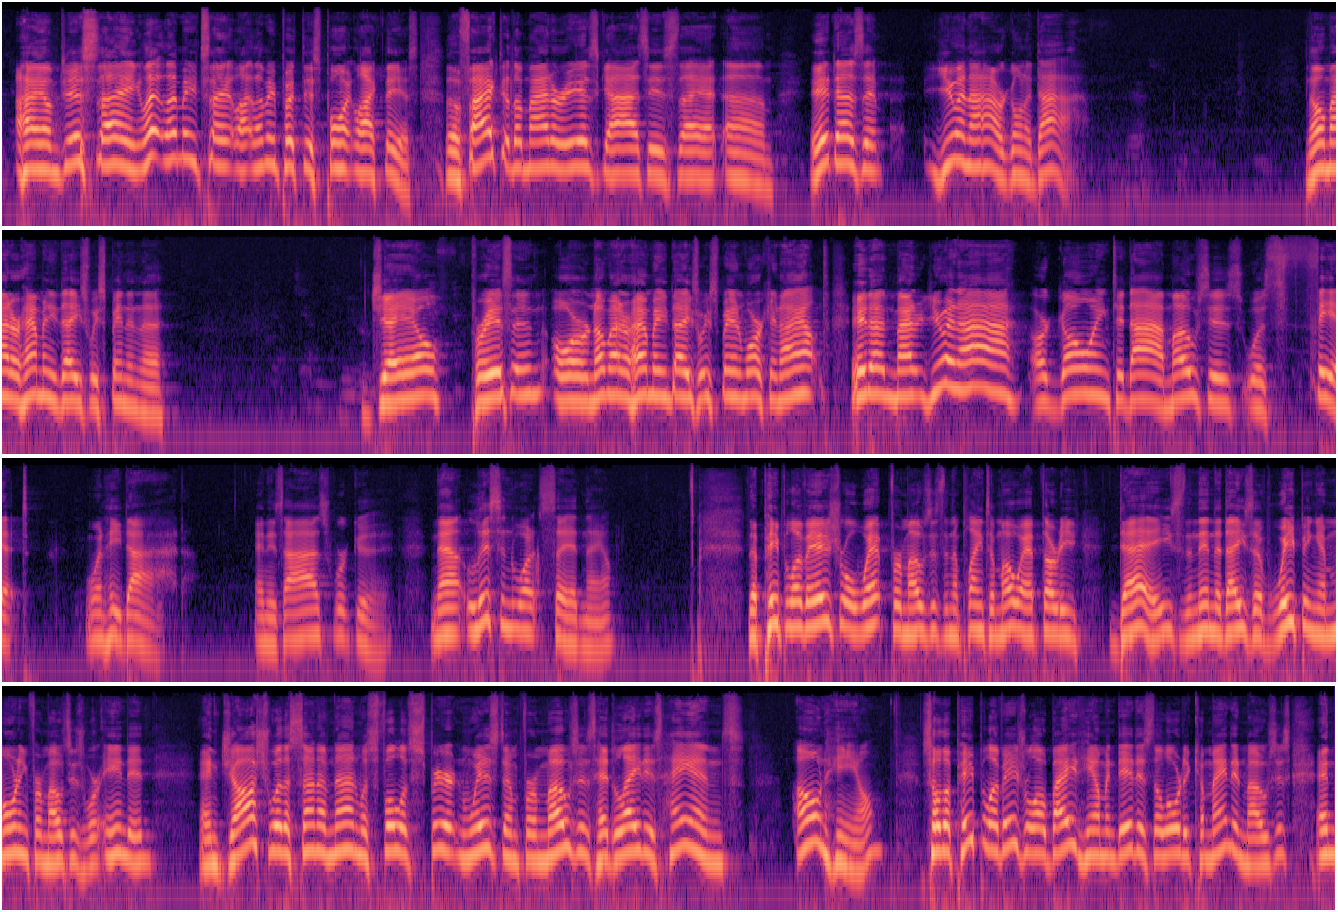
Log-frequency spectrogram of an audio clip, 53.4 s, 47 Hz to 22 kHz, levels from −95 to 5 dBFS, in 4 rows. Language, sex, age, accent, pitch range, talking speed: English, male, 50-69, American, 170-235 Hz, 165 wpm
